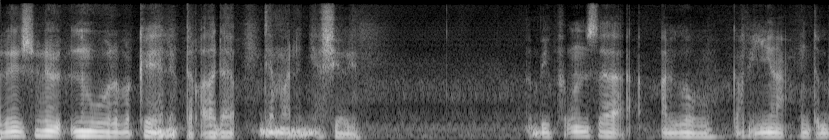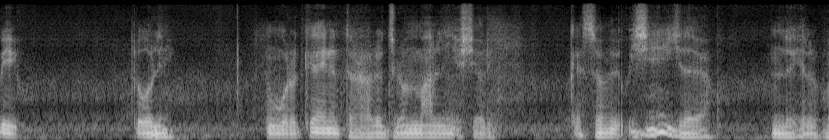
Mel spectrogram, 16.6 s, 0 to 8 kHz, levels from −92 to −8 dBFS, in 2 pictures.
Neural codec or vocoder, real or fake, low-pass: codec, 16 kHz in and 24 kHz out, 0.9 kbps, LongCat-Audio-Codec, fine tuned four codebook decoder; fake; 7.2 kHz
